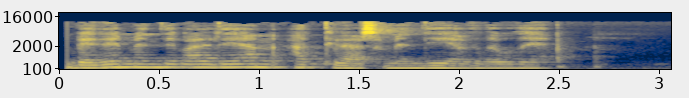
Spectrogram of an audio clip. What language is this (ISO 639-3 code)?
eus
